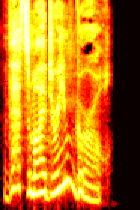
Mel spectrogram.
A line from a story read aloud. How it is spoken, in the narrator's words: he breathed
